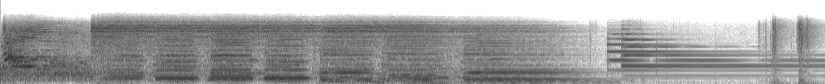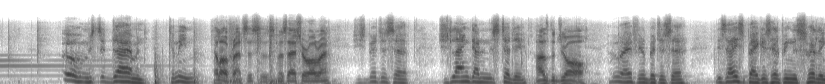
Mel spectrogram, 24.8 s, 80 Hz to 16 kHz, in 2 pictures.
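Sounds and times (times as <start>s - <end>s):
train whistle blasts: 0.0s - 9.1s
rumbling hiss: 1.2s - 9.1s, 12.2s - 24.7s
speech: 13.7s - 24.7s.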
